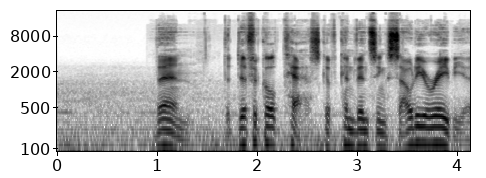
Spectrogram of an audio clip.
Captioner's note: voiceover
